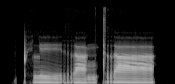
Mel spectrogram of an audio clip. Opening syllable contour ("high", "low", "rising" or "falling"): low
